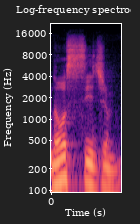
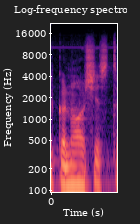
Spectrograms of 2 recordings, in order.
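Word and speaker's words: Gnostic: 근데 사실은 그 앞에 그노시스트 할 때 그 그는 원래는 발음이 안 되는 거예요. 근데 거기 앞에 영어로는 지자가 써 있죠. 그 헬라어로는 감마가 써 있기 때문에 그냥 근을 하는데 그 원래 묵음이거든요. 그게 앞에 있을 때는. 그래서 그냥 노시스트 또는 노시즘 이렇게 발음해야 맞는데 그냥 보통 사람들이 그노시스트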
